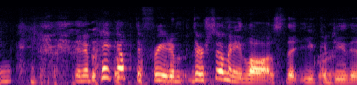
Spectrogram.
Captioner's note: chuckles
